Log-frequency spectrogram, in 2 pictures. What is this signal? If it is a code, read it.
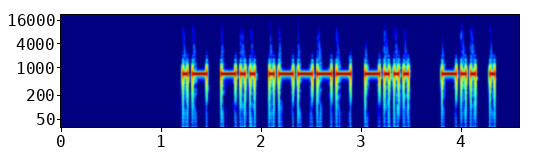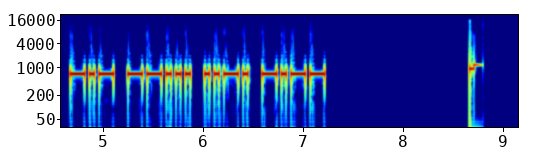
Morse code, heard as a keyed tone, about 25 wpm, 700 Hz. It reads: AD1B DE K7FY
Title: USA Callsign DE Callsign - 4 Characters - 25wpm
